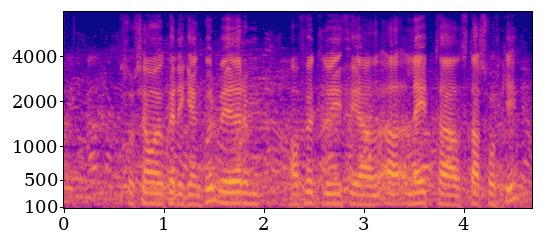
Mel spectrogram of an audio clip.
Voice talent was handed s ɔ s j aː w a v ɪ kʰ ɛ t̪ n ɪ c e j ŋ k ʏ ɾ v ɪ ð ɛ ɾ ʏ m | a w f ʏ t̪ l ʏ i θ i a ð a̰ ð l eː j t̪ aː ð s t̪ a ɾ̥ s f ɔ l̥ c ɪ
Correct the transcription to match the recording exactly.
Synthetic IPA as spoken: s ɔ s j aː w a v ɪ kʰ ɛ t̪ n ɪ c e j ŋ k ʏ ɾ v ɪ ð ɛ ɾ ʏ m | a w f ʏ t̪ l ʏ i θ i a ð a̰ ð l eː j t̪ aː ð s t̪ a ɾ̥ s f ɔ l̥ c ɪ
